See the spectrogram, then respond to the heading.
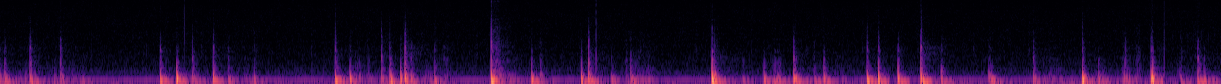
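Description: Long nails scratch and tap the front and back cover of an open, face-down hardcover book with a textured paper jacket. The result is rapid, irregular dull thuds with very short decay, heavy in the low end over a faint steady low hum.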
